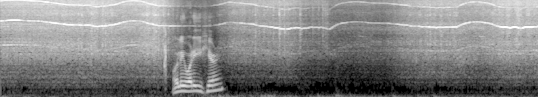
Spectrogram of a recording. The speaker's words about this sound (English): Like, you know that irritating sound where someone is like screeching on the floor, like just like okay, scratching the surface type of. All right, so that's a dentist drill. Oh. Yeah, it's a dentist drill.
